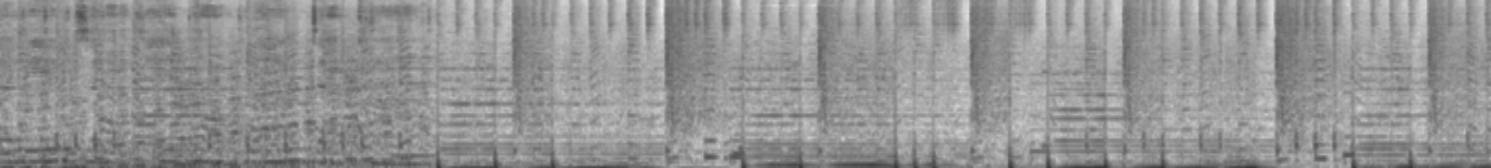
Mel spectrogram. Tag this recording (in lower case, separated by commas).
music, speech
